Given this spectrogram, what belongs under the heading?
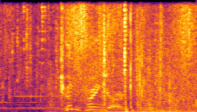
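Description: A fiery Confringo spell blast in the video game Hogwarts Legacy: a deep boom swells and peaks sharply near the middle, then rumbles on, with a voice-like tone mixed into the game sound.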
